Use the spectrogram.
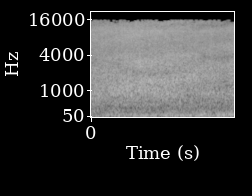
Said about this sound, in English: And then headed for the only intersection that I need to cross, which is Warden Ave. You hear the cars on my left.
